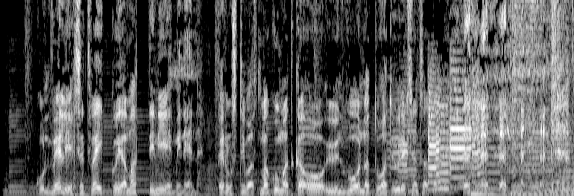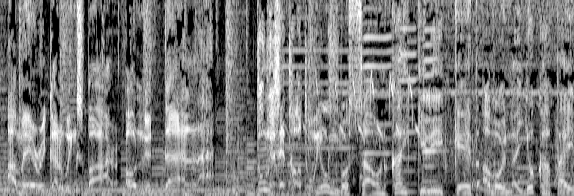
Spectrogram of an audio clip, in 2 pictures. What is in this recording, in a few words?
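Finnish General; GoLocalise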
